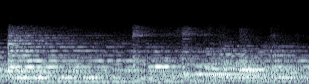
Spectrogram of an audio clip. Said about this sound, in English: Earlier today, bells tolled at cathedrals and churches across the country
